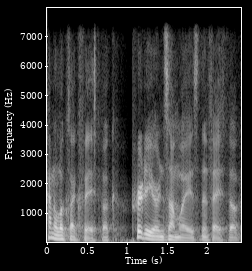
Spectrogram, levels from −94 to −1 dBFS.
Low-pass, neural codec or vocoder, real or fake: 7.2 kHz; codec, 16 kHz in and 24 kHz out, 0.9 kbps, LongCat-Audio-Codec, fine tuned four codebook decoder; fake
